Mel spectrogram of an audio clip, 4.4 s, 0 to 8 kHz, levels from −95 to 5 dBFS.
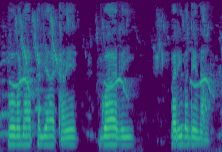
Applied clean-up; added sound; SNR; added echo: none; Bird; 12 dB; none.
